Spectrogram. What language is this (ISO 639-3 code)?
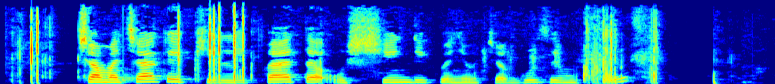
swa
